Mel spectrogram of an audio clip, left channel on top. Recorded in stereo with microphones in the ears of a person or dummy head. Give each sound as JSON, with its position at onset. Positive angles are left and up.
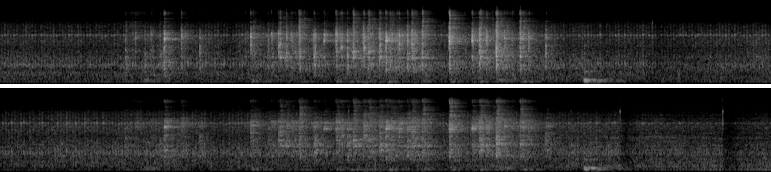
{"t": 1.2, "sound": "typing on a keyboard", "side_deg": 35, "distance_m": 0.7}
